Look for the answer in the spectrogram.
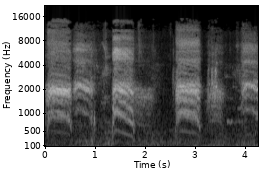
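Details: Loud, grating crow caws from birds fighting for food, four strong drawn-out calls with downward-bending tones, plus softer caws in the gaps.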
